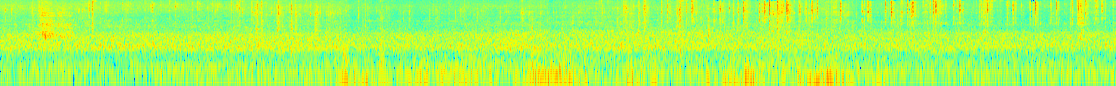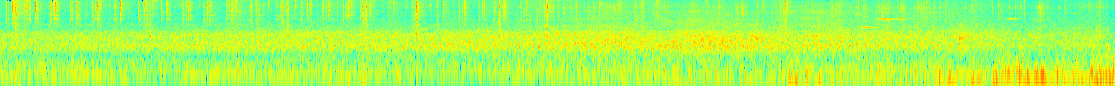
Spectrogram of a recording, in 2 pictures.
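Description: City bus engine running as the bus drives slowly through the interchange, a low steady hum under general road noise.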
